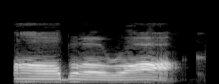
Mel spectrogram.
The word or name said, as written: alborak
